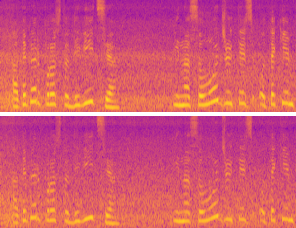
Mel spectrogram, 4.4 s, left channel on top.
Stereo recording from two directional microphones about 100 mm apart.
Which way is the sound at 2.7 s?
25° left (ahead or behind).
